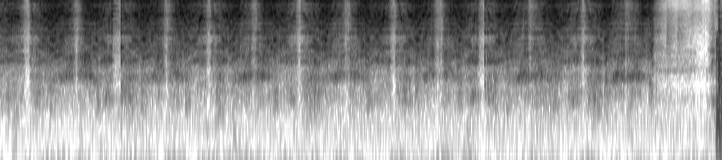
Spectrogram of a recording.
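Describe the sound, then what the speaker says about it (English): A kitchen knife is drawn back and forth through a diamond wheel sharpener, giving a loud, close, steady gritty rasp in about a dozen even strokes that stop near the end. "So this is the diamond wheel."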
